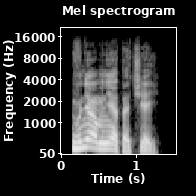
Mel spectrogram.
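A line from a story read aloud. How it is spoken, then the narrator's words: Sad mutter. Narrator (Russian): печально буркнул Джоакин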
